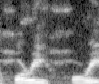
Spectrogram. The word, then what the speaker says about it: hori hori: four well anyways um I'm gonna try and pronounce this correctly so hori hori knife h-o RI and this thing is actually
